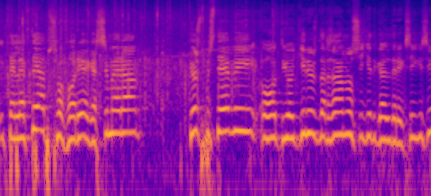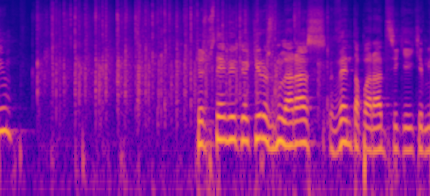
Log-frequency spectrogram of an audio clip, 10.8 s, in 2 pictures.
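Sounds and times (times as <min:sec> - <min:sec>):
audience applause: 0:00.0 - 0:04.2, 0:05.8 - 0:09.7
speech: 0:00.0 - 0:05.7, 0:07.8 - 0:10.7.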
